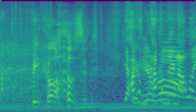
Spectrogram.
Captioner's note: laughter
